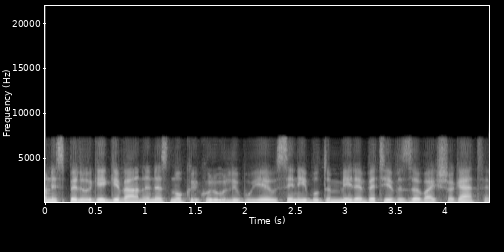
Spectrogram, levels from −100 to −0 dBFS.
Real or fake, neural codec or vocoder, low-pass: fake; codec, 16 kHz, 0.2 kbps, FocalCodec; 7.2 kHz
